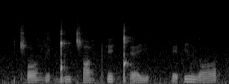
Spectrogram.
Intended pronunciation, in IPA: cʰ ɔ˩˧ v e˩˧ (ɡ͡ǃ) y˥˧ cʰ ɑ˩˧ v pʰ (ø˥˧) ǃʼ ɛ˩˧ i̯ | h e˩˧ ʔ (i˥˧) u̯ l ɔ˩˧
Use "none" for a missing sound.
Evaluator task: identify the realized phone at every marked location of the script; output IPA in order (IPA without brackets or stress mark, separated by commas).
ɡ͡ǃ, e˥˧, i˥˧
